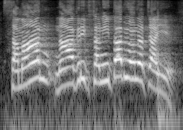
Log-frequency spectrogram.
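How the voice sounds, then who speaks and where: A man who is a panelist in a heated TV debate, talking loudly over the others. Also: very high voice, lively intonation, measured pace. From Bihar. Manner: loud, talks over others.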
